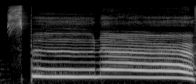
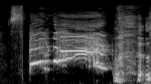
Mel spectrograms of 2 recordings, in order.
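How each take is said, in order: First: The name is long and drawn out. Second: The name is short and plain.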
